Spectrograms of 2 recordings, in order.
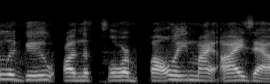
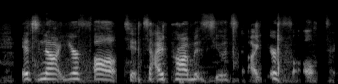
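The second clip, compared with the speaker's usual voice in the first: voice catching, choked up, close to crying; 4 semitones higher than usual. Speaker reassures the listeners, choking up, near tears. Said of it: "Now I'm gonna cry".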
